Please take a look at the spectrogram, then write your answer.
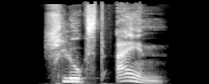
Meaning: second-person singular preterite of einschlagen
- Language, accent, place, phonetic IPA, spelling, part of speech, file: German, Germany, Berlin, [ˌʃluːkst ˈaɪ̯n], schlugst ein, verb, De-schlugst ein.ogg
